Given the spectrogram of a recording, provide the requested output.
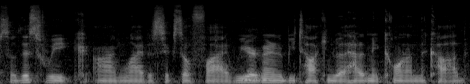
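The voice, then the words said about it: Monotone radio-host delivery. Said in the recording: “I'm doing my NPR ... Monotone”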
